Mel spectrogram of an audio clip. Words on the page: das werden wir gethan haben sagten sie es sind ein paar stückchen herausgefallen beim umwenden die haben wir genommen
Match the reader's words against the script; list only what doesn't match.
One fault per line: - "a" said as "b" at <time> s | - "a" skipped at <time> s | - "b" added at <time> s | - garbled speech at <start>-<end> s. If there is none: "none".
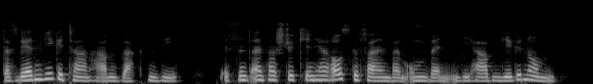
none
